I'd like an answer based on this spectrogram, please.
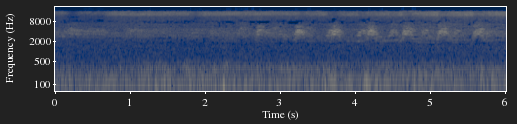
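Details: Dozens of cicadas perched on a tree sing a dense, shrill late-summer chorus, a last song before summer ends, with a steady hiss and pulses about twice a second.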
